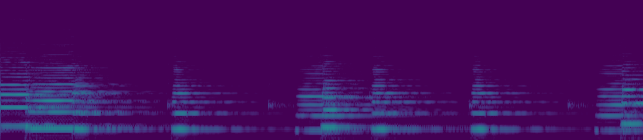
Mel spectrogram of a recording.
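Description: Solo clarinet playing in its low register: a couple of held notes that fade away, then short detached notes separated by pauses, and a louder run of notes beginning near the end.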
